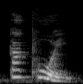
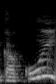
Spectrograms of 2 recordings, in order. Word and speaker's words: какой: Di sini какой ya pengucapannya pada huruf O. Karena itu какой.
